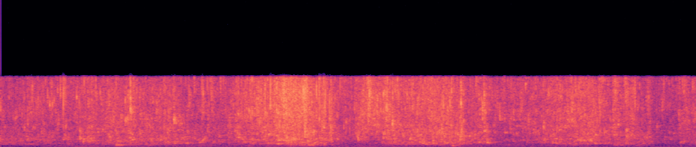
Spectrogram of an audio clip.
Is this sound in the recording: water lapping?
yes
